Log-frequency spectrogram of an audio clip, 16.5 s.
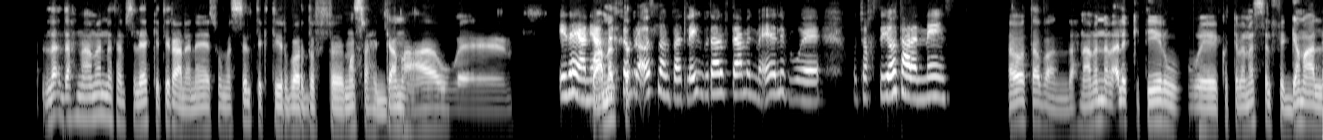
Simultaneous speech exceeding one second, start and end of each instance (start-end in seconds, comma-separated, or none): none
